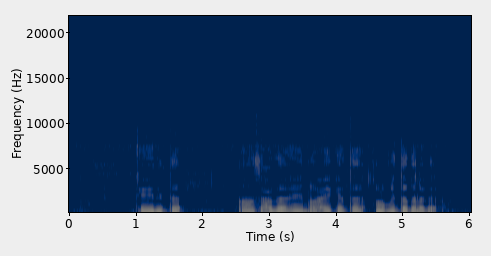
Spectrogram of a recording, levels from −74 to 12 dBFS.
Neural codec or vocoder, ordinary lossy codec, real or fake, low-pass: none; none; real; 19.8 kHz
